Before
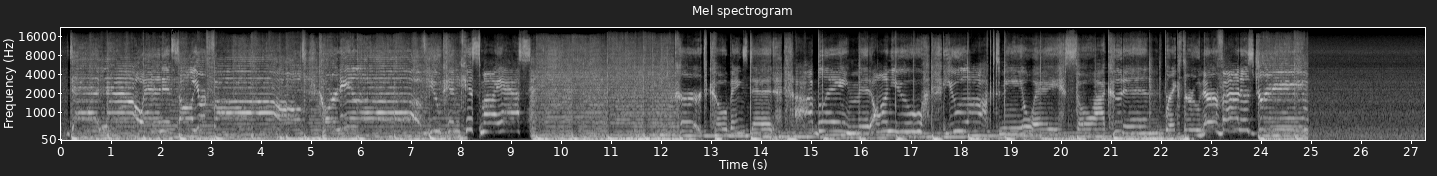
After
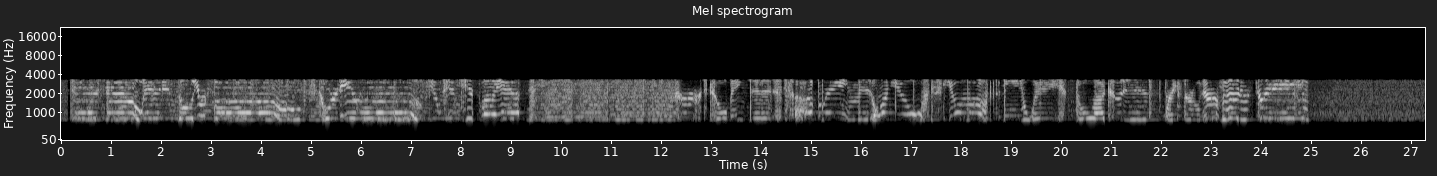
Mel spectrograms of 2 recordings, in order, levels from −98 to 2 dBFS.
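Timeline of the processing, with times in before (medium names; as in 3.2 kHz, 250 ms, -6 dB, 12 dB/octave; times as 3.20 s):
5.91–7.86 s: distance through air 200 m
22.12–22.69 s: doubling 47 ms -12 dB
whole clip: FFT band-pass 730–3200 Hz; reverb removal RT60 1.2 s; level rider gain up to 4 dB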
